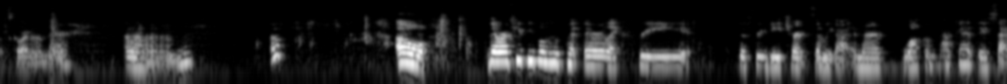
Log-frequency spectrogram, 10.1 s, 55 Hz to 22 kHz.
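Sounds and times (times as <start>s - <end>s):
soft clicks and rustles: 2.4s - 4.9s.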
